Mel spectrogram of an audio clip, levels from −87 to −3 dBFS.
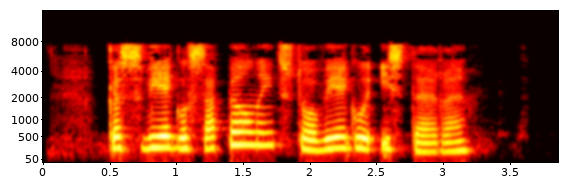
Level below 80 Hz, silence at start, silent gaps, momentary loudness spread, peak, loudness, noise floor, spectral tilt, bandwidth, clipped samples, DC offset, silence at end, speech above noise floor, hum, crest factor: -64 dBFS; 0.5 s; none; 10 LU; -2 dBFS; -17 LUFS; -65 dBFS; -3 dB/octave; 8 kHz; under 0.1%; under 0.1%; 0.65 s; 49 dB; none; 16 dB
